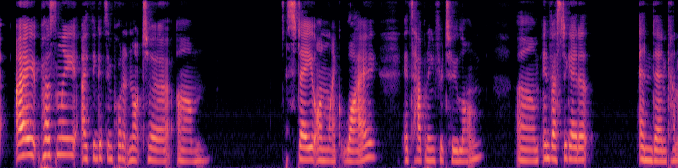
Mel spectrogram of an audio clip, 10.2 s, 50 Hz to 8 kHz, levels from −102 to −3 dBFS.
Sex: female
